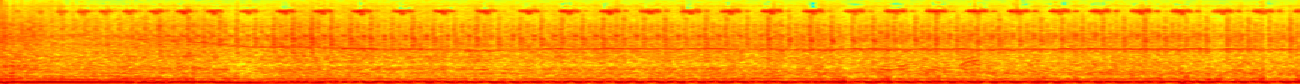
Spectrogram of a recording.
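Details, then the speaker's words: Truck's LS swap with a swapped intake: rough, heavy idle with fast ticking and a steady high squeal on top. The squeal is confirmed as the belt; a big air leak in the engine was also found. "The squeaking is definitely the belt."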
